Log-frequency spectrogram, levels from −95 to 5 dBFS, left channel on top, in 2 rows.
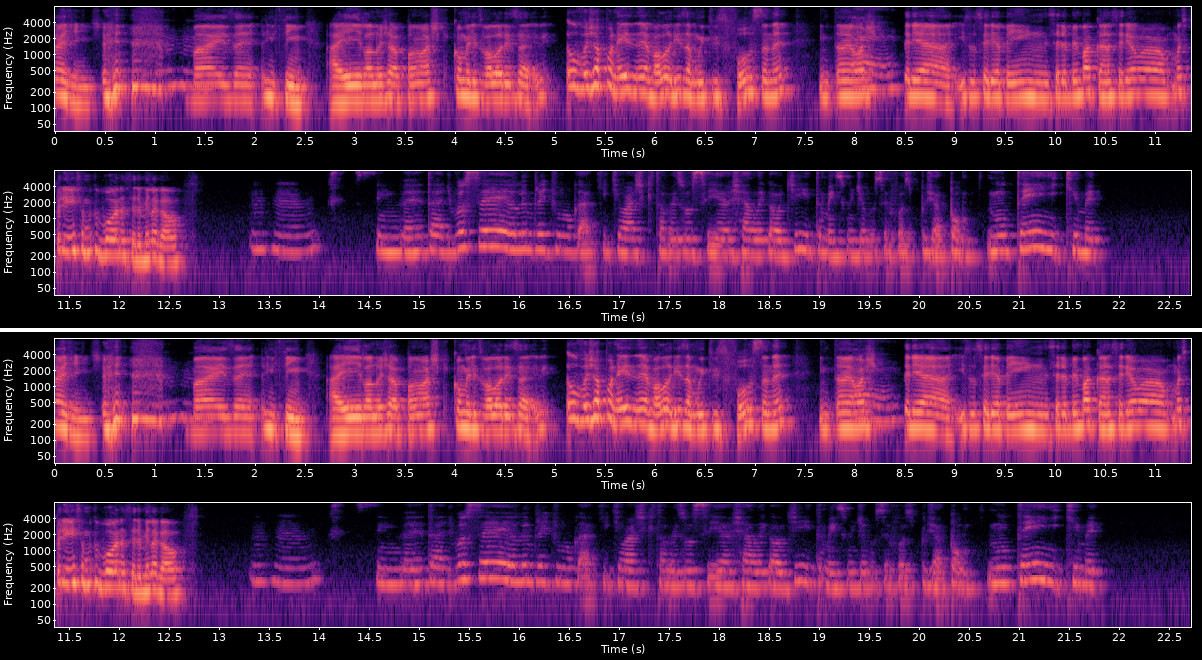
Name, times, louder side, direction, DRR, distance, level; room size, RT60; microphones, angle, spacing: voice 1, 0.0-7.3 7.7-8.2 8.5-12.6, right 1 dB, 10° right, 0.8 m, -23 dB
voice 2, 0.9-1.7 7.9-8.4 13.3-14.0 14.6-21.8, left 2 dB, 70° left, 3.2 m, -34 dB
13.5 x 6.2 x 3.0 m
head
